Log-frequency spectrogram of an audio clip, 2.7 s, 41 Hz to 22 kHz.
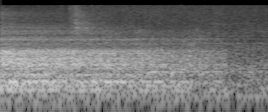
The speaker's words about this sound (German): Meine Damen und Herren, am Gleis 23 fährt ein der Regionalexpress nach Fulda über Hanau und Gelnhausen. Dieser Zug fährt wegen einer betrieblichen Anweisung heute nicht über Offenbach.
